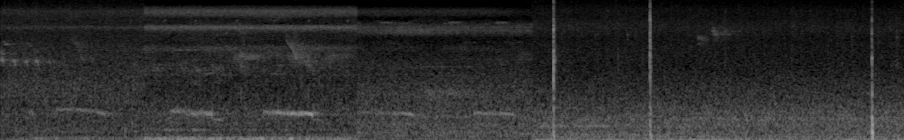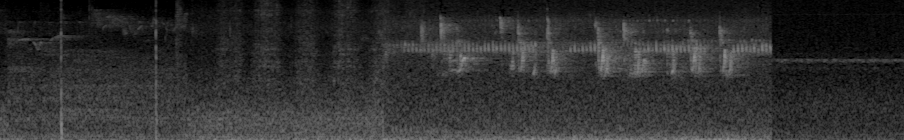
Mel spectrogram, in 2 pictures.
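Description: Outdoor nature ambience edited in abrupt cuts: a row of short, evenly spaced low chirps in the first five seconds, a few sharp clicks around the middle, and a burst of brisk, high bird chirping from about two-thirds of the way in, over steady high tones and a low rumble.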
